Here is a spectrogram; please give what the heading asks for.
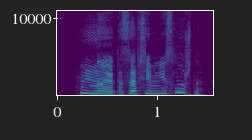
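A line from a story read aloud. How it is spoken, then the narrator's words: Snorting. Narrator (Russian): хмыкнула Марджи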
